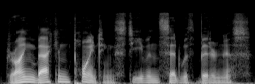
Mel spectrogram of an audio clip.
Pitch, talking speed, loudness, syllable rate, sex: 90 Hz, 190 wpm, -21 LUFS, 5.4 syllables/s, male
